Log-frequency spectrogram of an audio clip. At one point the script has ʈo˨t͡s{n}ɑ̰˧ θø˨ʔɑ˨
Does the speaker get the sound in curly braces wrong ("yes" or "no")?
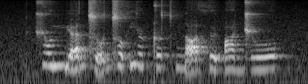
no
